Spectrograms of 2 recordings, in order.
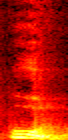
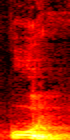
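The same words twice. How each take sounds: The two takes are said the same way.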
